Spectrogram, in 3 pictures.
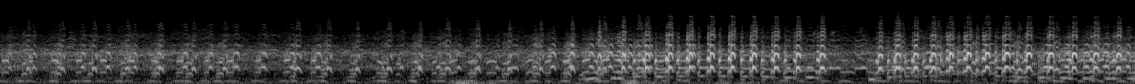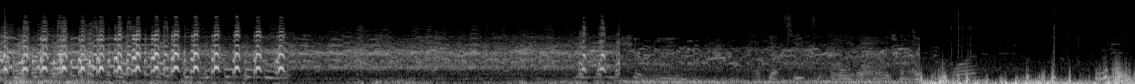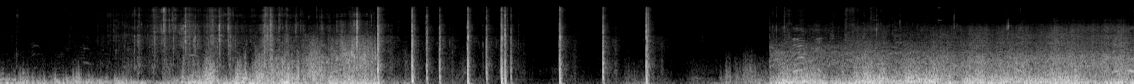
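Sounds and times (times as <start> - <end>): snow geese calling: 0.0 - 20.6
wind rumbling on microphone: 4.4 - 5.4, 11.4 - 27.6, 28.8 - 34.0.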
